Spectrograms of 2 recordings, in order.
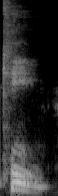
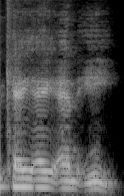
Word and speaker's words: Kean: So nobody send me any hate mail for saying Kean. It's how it's spelled. That's how it should be said. Not people don't just get to make up, a pronunciation because they like it better that way. Then change your name to Kane, dumb bitch.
